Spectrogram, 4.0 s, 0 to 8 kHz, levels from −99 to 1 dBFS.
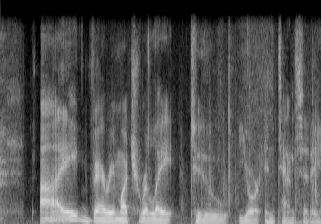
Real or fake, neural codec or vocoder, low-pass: real; none; 7.2 kHz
